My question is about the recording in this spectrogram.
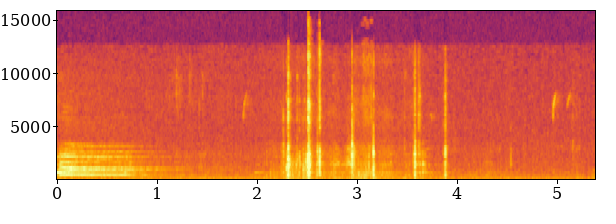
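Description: A beagle's bay: one long, slightly falling howl of about a second, the voice of a hound running a rabbit. Then a quick run of sharp clicks and snaps, about eight of them over a second and a half.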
